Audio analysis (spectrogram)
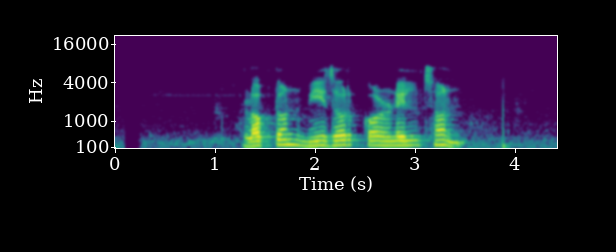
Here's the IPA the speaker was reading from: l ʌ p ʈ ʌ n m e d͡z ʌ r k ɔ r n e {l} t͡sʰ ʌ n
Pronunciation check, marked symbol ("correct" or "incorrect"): correct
